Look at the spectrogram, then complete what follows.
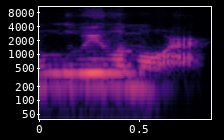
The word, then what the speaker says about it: Louis L'Amour: We're going to talk about Tucker by Louis L'Amour. Did I get it right, Andrea? Yes.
